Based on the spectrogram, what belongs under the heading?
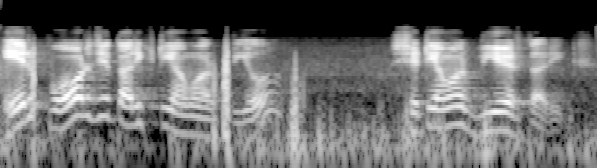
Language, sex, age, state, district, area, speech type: Bengali, male, 45-60, West Bengal, Purulia, urban, spontaneous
